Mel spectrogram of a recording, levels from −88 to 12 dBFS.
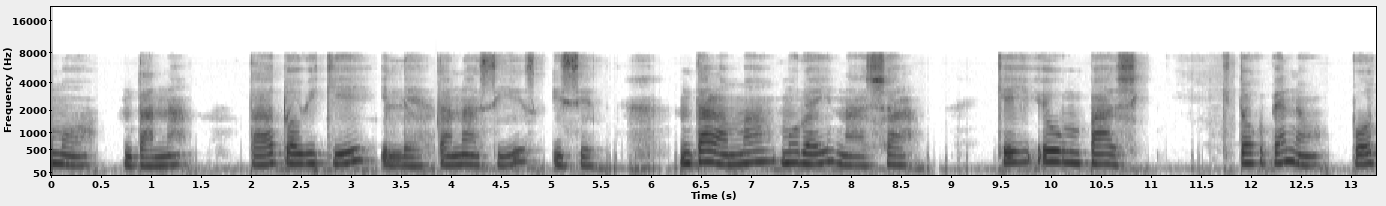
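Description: Right at 3.83 s there's a CD skip: a tiny tick, a mute of only a couple of milliseconds, and then the sound just carries on from somewhere else on the disc. That's the laser getting knocked or tripping on a flaw and landing on a different turn of the spiral, so the audio jumps rather than stopping. It's easy to miss because the dropout is so short, but the discontinuity in what follows gives it away.

From 8.05 to 8.89 s you get repeated stalls, a proper stutter. The packets were arriving late, so the jitter buffer kept running dry, six times in under a second. Each time, the receiver stretched out the last bit of sound to cover the hole, about 101 ms of fill in total, with the longest wait around 53 ms. Nothing actually goes missing, but that stretch drags and catches, with roughly an eighth of it being made-up continuation.

Then at 10.02 to 10.62 s there's a jitter buffer slow-down. 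The buffer was low, so the receiver bought itself some reserve by repeating single pitch periods and bits of pauses over and over, adding about 46 ms. The speech plays at about 94% speed while the pitch stays put, so sounds come out a little drawn-out and lazy.

Finally, from 12.95 s to the end there's the opposite, a jitter buffer speed-up. Too much audio had piled up in the buffer, so the receiver trimmed out short pitch-period-sized slices to cut the delay, around 40 ms' worth. The speech runs at about 109% with unchanged pitch and sounds slightly rushed. All of this rides on the normal call path, which tops out at 8 kHz, consistent with G.722.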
